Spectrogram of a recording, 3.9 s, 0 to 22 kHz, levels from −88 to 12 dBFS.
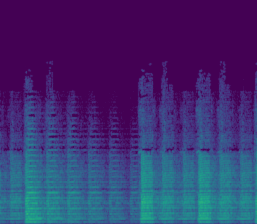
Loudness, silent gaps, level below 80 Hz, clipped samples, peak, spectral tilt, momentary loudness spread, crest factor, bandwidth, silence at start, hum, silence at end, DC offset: -26 LUFS; none; -74 dBFS; under 0.1%; -8 dBFS; 0 dB/octave; 14 LU; 20 dB; 16 kHz; 0 s; none; 0 s; under 0.1%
